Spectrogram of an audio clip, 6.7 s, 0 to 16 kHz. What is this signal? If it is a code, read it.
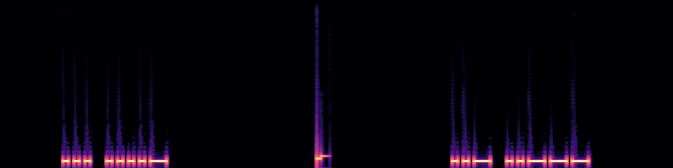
Morse code, heard as a keyed tone, about 22 wpm, 700 Hz. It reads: S4 U2
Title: Single-Letter Single-Number 22wpm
